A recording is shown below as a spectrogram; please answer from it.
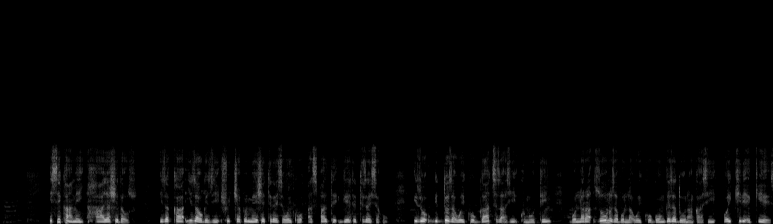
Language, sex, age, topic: Gamo, male, 25-35, government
